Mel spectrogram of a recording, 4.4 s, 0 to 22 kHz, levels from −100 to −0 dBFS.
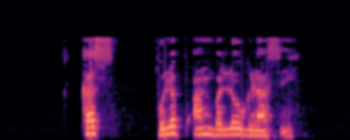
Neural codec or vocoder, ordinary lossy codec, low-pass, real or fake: none; MP3, 64 kbps; 7.2 kHz; real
